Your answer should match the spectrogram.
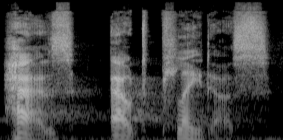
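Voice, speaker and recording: An actor playing a firm, blunt and cautious military commander with a husky voice in a fantasy video game. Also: male voice, fairly low pitch, lively intonation, extremely slow, sharp tone, heavily acted. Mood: grim. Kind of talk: dramatic video game acting. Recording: long hall reverb.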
